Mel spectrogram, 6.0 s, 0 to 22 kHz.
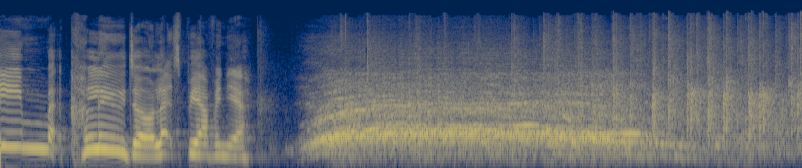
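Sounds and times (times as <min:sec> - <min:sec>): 
speech: 0:00.6 - 0:02.8
live studio audience cheering and whooping: 0:02.2 - 0:06.0
audience clapping: 0:02.6 - 0:06.0.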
